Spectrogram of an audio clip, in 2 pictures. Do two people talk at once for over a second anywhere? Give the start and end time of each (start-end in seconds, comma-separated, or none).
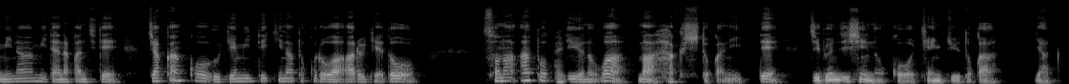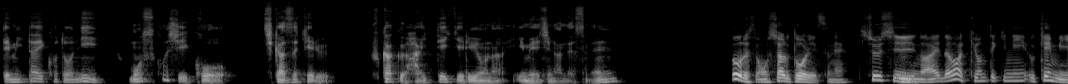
none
